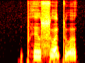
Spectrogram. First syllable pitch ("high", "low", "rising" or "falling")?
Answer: low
